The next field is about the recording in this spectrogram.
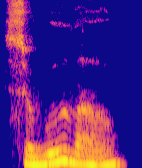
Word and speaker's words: ceruloplasmin: So the, as I understand, the best pronunciation or the ideal is ceruloplasmin. – Ceruloplasmin. – Plasmin.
